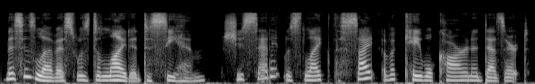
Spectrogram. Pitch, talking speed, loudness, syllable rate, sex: 205 Hz, 235 wpm, -18 LUFS, 5.2 syllables/s, female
